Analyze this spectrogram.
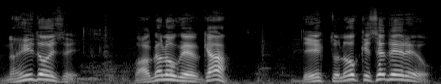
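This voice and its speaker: A disapproving guest with a slightly high, lively voice, scolding a reckless friend. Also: male voice, moderate pace. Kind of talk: Urdu film dubbing.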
